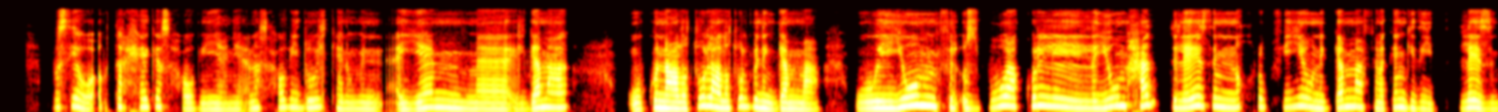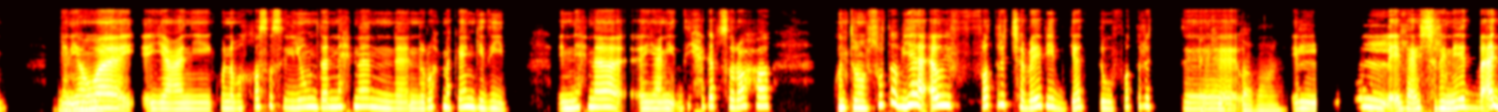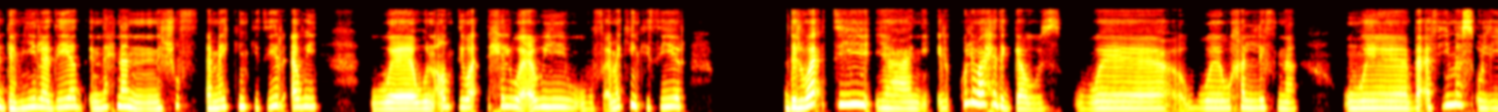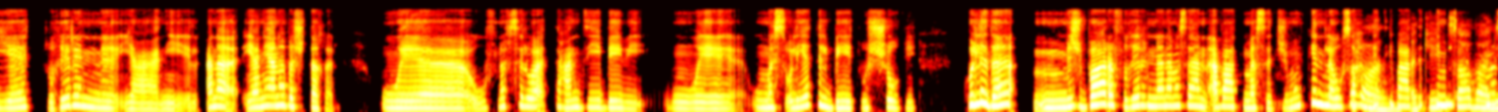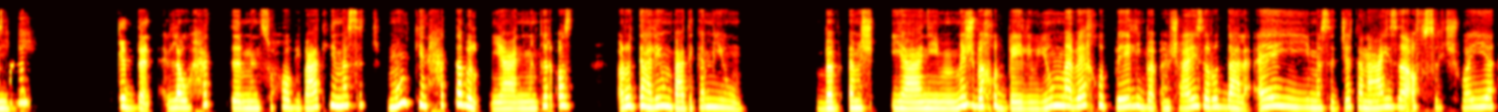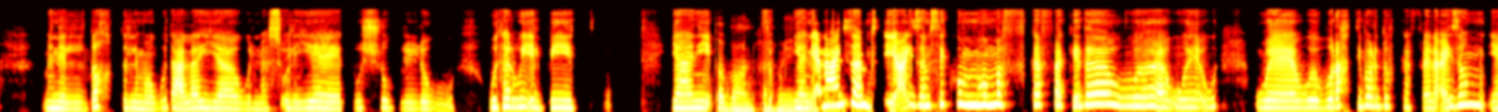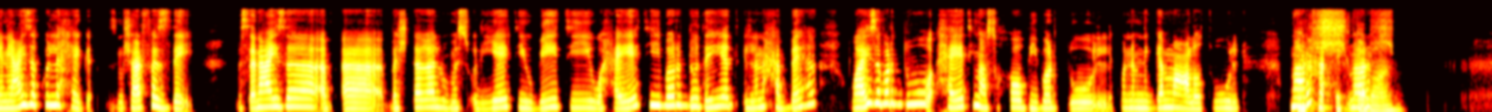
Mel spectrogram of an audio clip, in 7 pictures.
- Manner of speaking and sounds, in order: tapping; in English: "baby"; in English: "message"; in English: "message"; in English: "message"; in English: "ماسدجات"
- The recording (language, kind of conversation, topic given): Arabic, advice, إزاي أقلّل استخدام الشاشات قبل النوم من غير ما أحس إني هافقد التواصل؟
